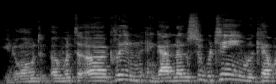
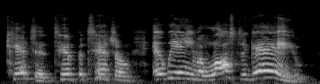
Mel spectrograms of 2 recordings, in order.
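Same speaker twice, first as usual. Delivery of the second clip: higher, disbelieving teammate voice; incredulous teammates; 7 semitones higher, 3 dB louder than usual. Retold or imitated. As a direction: act like you can't believe what you're seeing. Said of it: "they looked at that and said".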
